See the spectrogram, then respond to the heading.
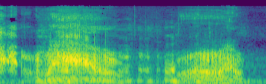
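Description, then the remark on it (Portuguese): A person imitates a lion's roar with two loud, gravelly growling bursts, a long one followed by a shorter one after a brief pause. “não, você é cachorro que eu tô fazendo, leão.”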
